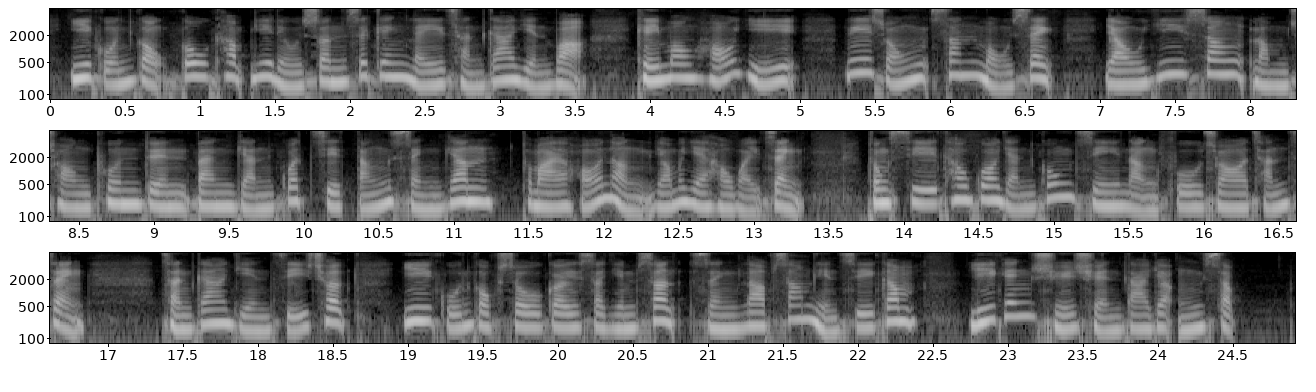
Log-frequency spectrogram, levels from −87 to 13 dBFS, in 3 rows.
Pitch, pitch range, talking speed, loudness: 190 Hz, 165-225 Hz, 210 characters per minute, -24 LUFS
